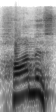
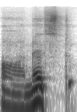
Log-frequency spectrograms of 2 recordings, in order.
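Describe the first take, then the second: First: The word begins with an h sound. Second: The word begins directly with a vowel sound. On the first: The speaker calls it wrong. "ಇದು ಹಾನೆಸ್ಟ್ ಅಲ್ಲ" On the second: The speaker calls it right. "ಆ ಅಂತ ಬಂದಿರೋದ್ರಿಂದ ಆ್ಯನ್"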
